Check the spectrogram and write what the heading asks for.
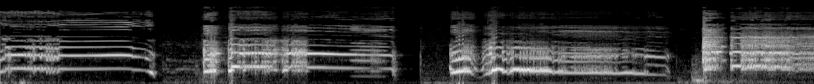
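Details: Several heritage-breed roosters crow one after another, long level crows that end with a drop, some rough and broken into bursts, separated by brief pauses.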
